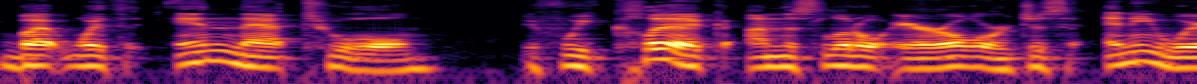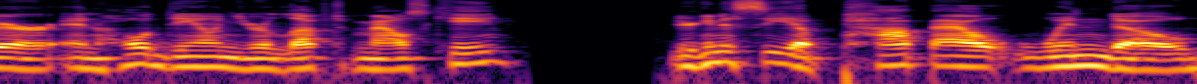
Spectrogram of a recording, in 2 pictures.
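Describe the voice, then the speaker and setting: A man with a plain, everyday voice, medium pitch and ordinary pitch variation, speaking fairly slowly. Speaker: software instructor. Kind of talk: tutorial.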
